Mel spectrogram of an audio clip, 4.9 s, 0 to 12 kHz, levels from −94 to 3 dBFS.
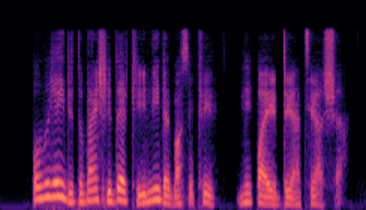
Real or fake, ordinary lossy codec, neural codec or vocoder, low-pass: fake; none; codec, 16 kHz, 0.5 kbps, FreqCodec, larger model; 7.2 kHz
